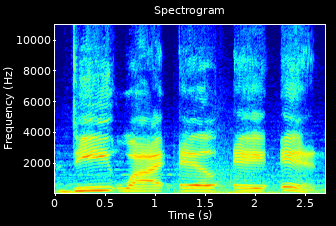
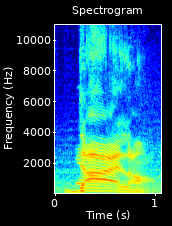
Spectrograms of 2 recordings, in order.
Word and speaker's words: Dylan: yeah I know it's because my name is spelled d y l a n and most people say that's Dylan but I'm not one of most people you know I'm off the grid I'm pronounced dialon that way when the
